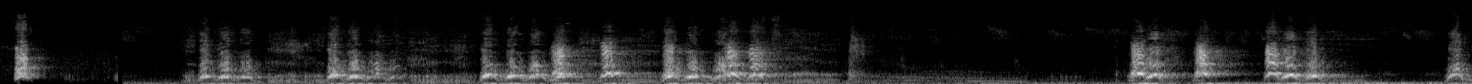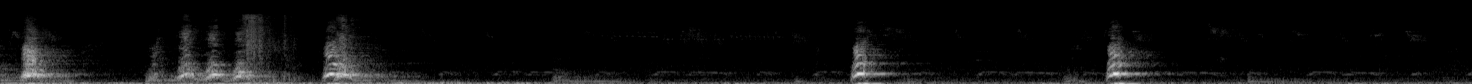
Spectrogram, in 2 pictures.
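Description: A dog barking in short, sharp barks: a quick run of barks over several seconds, a second run a few seconds later, then two single barks spaced apart near the end.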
